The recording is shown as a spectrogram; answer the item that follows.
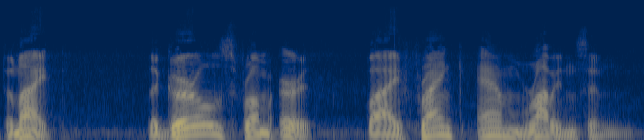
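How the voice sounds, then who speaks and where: A man's voice: mid-range voice, huge pitch swings, slow. A man announcing a scripted 1950s science fiction radio drama in a formal, dramatic manner. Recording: muffled 1950s radio broadcast, music behind. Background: music.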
